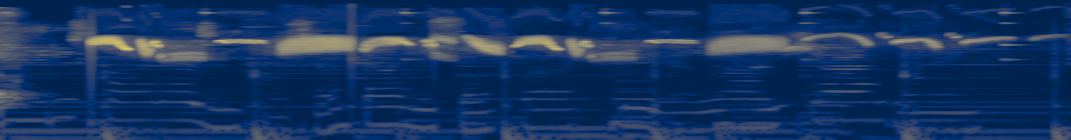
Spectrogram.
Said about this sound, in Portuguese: É gorjeio de pássaro, será um bem te vi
